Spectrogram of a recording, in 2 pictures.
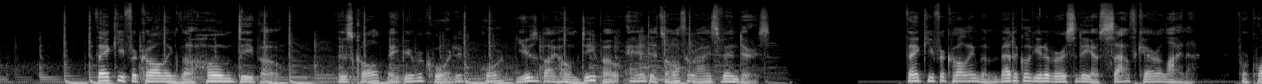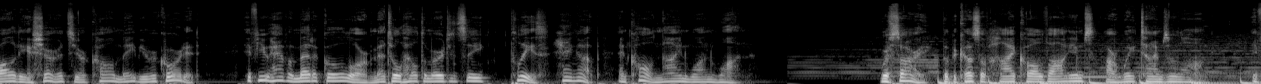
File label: VO Telephone Messaging; Telephone Messaging Demo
